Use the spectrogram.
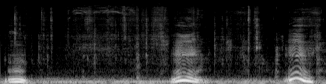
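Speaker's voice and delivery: usual speaking voice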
